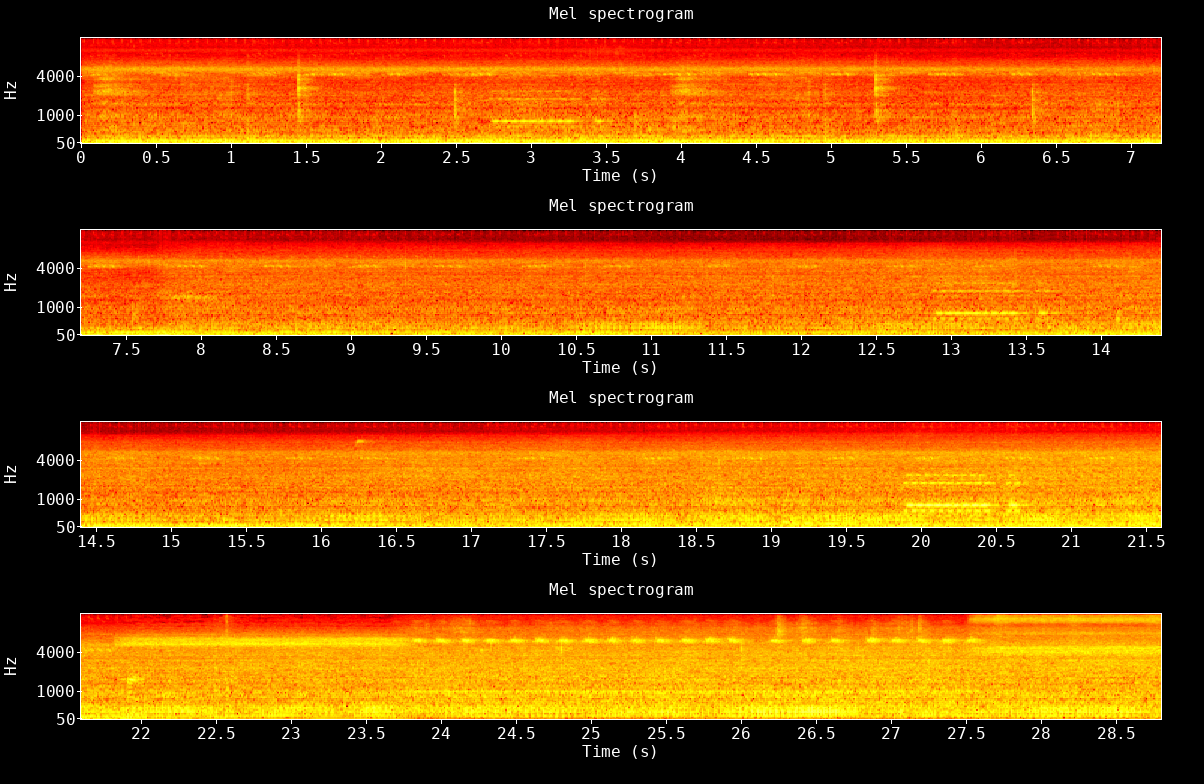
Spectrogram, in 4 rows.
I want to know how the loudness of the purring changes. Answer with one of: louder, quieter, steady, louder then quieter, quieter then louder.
louder.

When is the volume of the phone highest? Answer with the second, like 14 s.
20 s.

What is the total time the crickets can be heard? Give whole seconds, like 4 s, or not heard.
29 s.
